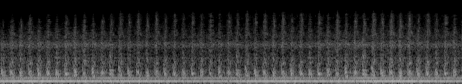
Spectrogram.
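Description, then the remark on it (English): Loud Sikorsky UH-60A Black Hawk helicopter rotor noise: a steady, rapid thumping of blades over a constant engine whine and low hum, continuous throughout with no voices. “Micah piloted the Sikorsky UH-60A Blackhawk.”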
